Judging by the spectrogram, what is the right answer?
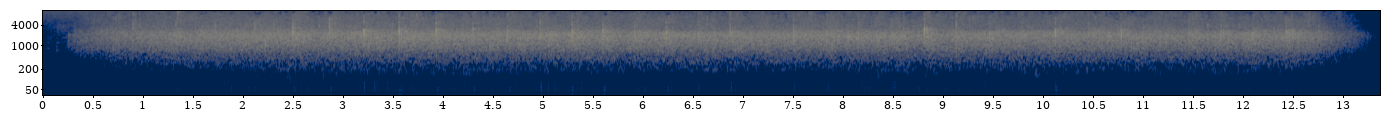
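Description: Audience applauding: the applause builds over the first second, holds steady, and cuts off suddenly near the end.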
